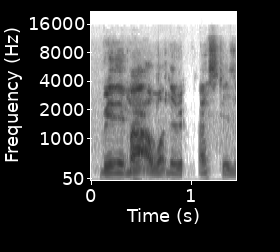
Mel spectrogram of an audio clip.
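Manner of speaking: ordinary talk, nothing marked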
